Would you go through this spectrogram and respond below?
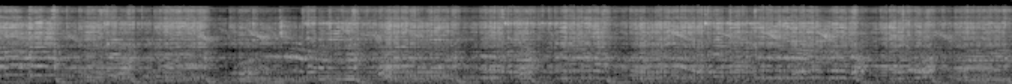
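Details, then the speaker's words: Polytron active tape deck before repair, playing music: sound thin, hoarse and muddy, weak and unclear; fixed by replacing electrolytic capacitors (elko). "Suaranya sangat sember sekali ya dan kurang jelas"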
